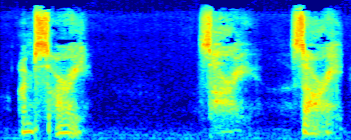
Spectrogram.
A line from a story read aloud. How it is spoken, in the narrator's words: Gry whispered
